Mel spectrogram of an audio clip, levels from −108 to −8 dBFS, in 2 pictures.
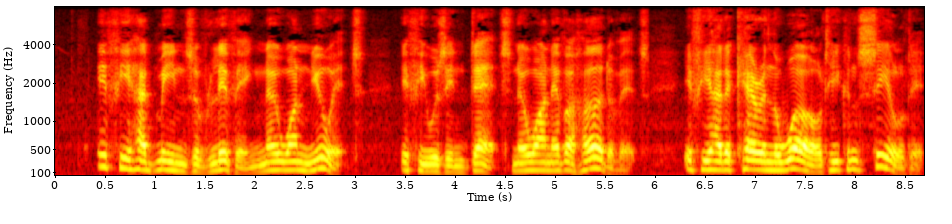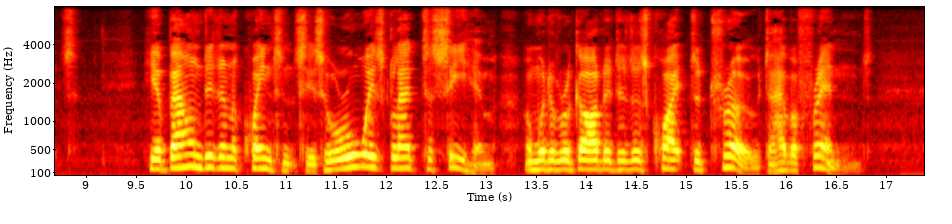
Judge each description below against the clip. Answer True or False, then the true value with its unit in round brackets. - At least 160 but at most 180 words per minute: False (195 wpm)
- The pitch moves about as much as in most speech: True (4.9 semitones)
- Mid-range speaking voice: True (155 Hz)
